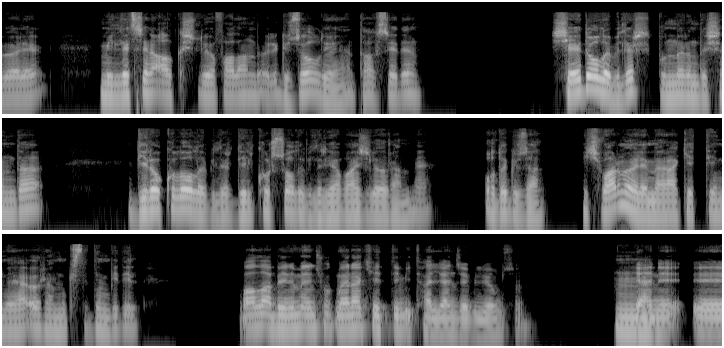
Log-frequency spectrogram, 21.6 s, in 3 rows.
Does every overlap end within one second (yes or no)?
yes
